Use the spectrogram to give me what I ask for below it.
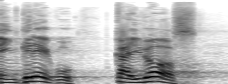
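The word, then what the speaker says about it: καιρός: antes é e nem depois o Kairós em pronunciada em grego Kairós essa é a palavra usada e para um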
